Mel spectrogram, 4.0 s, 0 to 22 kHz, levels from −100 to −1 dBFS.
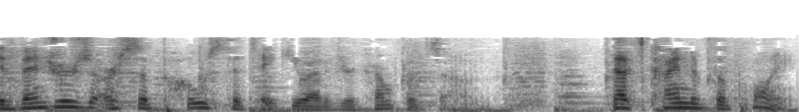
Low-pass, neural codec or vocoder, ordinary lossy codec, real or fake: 5.4 kHz; vocoder, 44.1 kHz, 128 mel bands, Pupu-Vocoder; MP3, 24 kbps; fake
